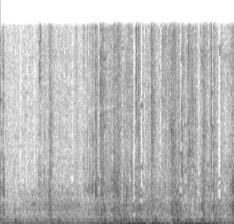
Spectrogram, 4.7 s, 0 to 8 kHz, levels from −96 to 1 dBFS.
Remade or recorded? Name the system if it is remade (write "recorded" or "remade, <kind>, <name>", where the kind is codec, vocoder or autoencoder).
recorded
